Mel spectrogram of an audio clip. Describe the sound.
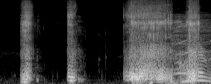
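A voice imitates a loud fart in a toilet stall: two short sputtering bursts, then a longer, rumbling, drawn-out blast that swells near its end.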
